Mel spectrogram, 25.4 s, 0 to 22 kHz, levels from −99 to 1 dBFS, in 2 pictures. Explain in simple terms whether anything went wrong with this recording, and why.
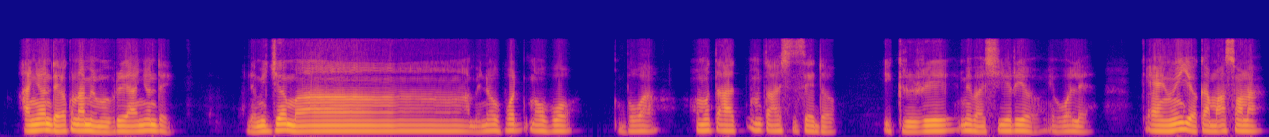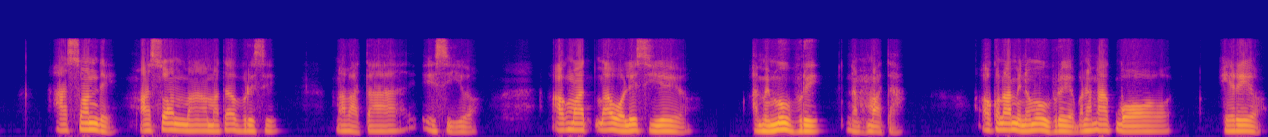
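The whole clip has heavy 4-bit ADPCM compression: each sample is squeezed into a tiny step, so louder speech gets a gritty hiss, and everything above 7.7 kHz is gone.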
